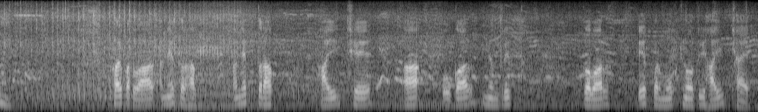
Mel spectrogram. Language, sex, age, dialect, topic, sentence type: Maithili, male, 31-35, Eastern / Thethi, agriculture, statement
